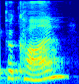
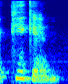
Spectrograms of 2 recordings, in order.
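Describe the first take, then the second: First: "pecan" as puh-KAHN, stress on the end; normal pecan. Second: "pecan" as PEE-kin, stress up front; silly pecan. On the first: Speaker giving own word, pecan as puh-kahn. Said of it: "I say pecan". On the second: Speaker showing one only for laughing at, pee-kin. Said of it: "If you want to be really silly". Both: Shown as a demonstration.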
